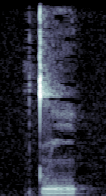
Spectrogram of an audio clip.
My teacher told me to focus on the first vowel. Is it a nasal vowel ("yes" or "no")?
yes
